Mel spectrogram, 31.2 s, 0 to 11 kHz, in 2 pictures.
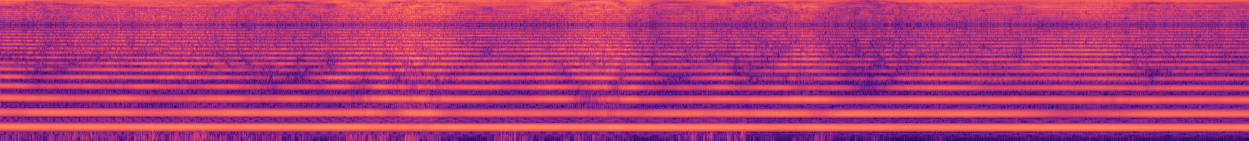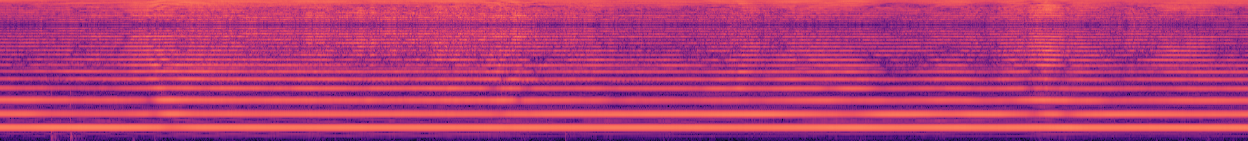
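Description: Motor and propeller of a 1.6 m Zagi foam flying wing running at a constant throttle during a hand-held static thrust test. It makes a loud, steady, high-pitched drone that holds one pitch throughout.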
